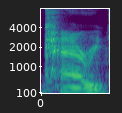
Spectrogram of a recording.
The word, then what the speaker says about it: kauri: In particular, there are these trees called kauri trees that are in New Zealand.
